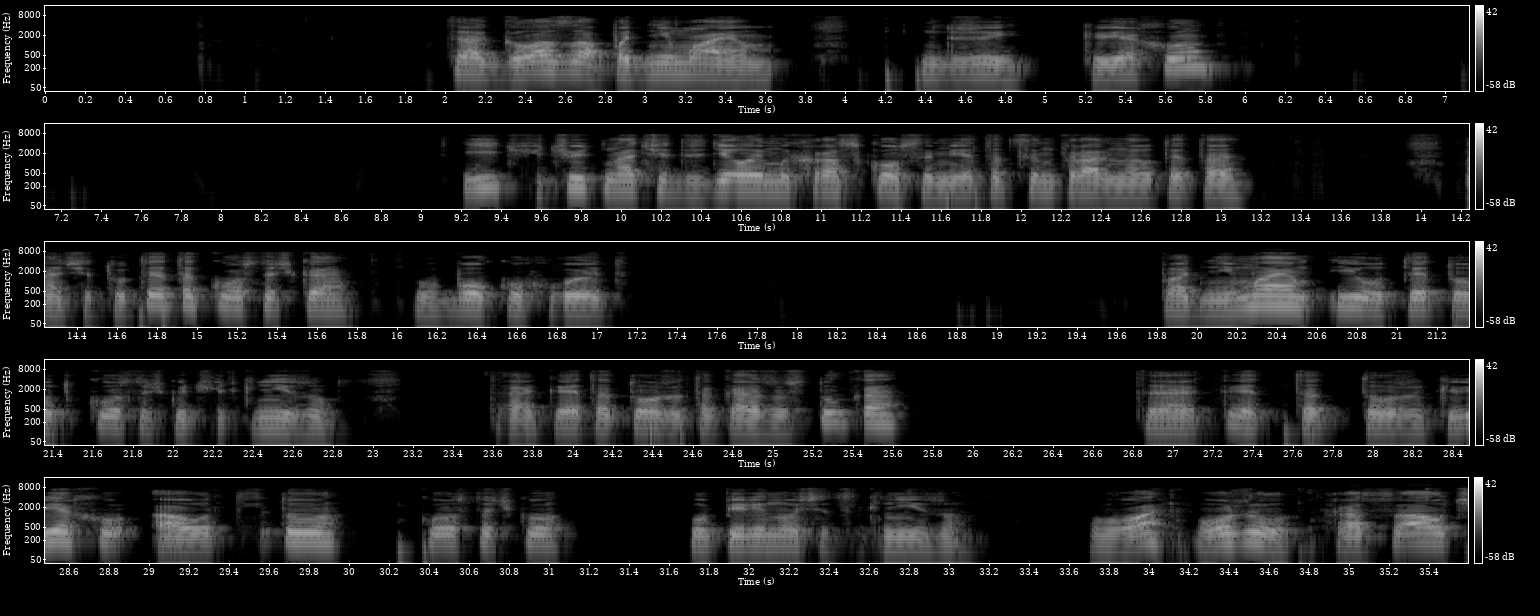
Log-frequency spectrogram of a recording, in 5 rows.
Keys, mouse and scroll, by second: 3.0 click, 4.1 g, 5.9 click, 7.9 click, 10.7 click, 11.7 g, 13.3 click, 14.6 g, 15.8 click, 16.7 click, 17.8 click, 18.7 g, 19.5 click, 21.2 g, 24.4 g, 27.0 click, 27.6 g, 30.2 g, 33.8 middle click, 34.8 shift+middle click.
